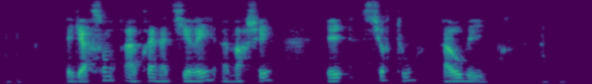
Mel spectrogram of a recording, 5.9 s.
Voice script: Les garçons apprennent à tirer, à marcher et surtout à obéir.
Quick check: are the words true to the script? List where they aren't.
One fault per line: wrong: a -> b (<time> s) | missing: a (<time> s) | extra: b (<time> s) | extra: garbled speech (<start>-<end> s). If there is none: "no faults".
no faults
